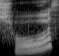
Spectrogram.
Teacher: da wird das O dann lang gesprochen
